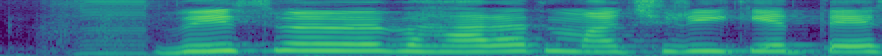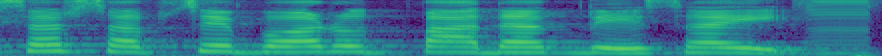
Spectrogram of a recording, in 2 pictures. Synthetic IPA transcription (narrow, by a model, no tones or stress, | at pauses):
ʋɪswemẽbʱaːɾət̪mət͡ʃʰɾiket̪eːsəɾsɐbsebɔɾʊt̪̚paːd̪ək̚d̪eːsəiː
